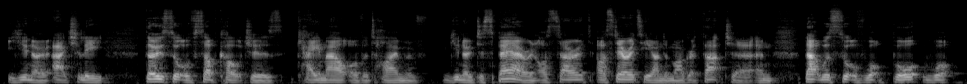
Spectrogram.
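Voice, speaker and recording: A man's voice: low-pitched, fairly even intonation, normal speed, pushed and bright. A man, co-hosting a podcast and talking candidly about his past, with frequent hesitations. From East London, England. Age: late 30s. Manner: candid, reflective, hesitant with many fillers. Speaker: podcast co-host. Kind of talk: casual chat.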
